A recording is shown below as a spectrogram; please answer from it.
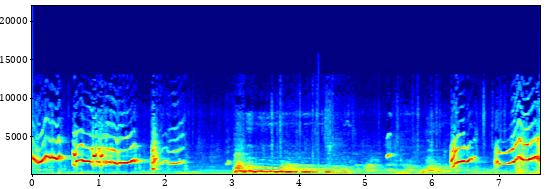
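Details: Chihuahua during a stud session giving high, tonal yelping whines in quick bursts, some rising and bending in pitch, with a lower drawn-out whine in the middle and faint human voices behind.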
